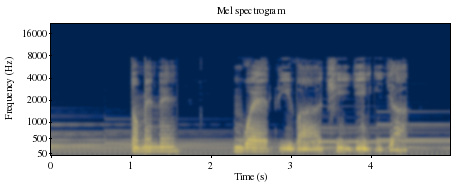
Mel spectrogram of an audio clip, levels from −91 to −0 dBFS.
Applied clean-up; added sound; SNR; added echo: none; Piano; 12 dB; none.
